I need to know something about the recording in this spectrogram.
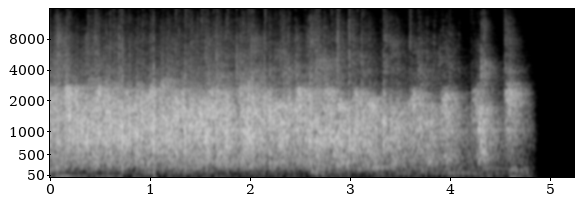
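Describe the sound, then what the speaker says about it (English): Audience applause at a city council meeting: a full, steady burst of many hands clapping that thins into a few scattered last claps before stopping abruptly. "Round of applause for those people"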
